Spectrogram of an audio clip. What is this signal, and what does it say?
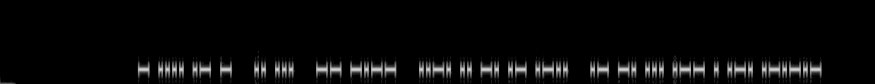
Morse code, heard as a keyed tone, about 36 wpm, 700 Hz. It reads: THAT IS MY FINAL ANSWER.
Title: Sentences from Top 1000 Words - Review Part 2 - 35wpm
